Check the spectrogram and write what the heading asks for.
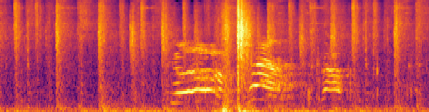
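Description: Action-scene background music with a fast percussive beat. About two seconds in, a man cries out in a long, wavering shout, with a heavy thud landing in the middle of the cry.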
